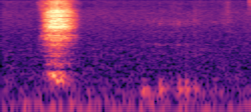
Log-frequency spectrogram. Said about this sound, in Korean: 하품이죠? 아니 입 벌리기 운동. 뇌 산소 공급.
